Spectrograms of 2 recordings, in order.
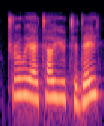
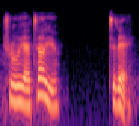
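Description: First: There is no pause before the word today. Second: There is a pause before the word today. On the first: The telling happens today. "so is he telling you today?" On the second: Being in paradise happens today. "Or are you going to be in paradise today?"

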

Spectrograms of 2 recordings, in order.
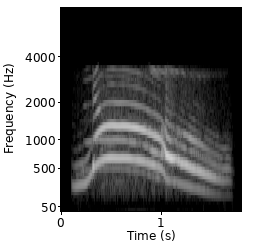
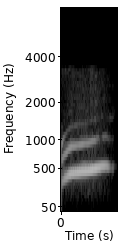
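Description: First: It is said happily. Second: It is said in a confused way.

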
